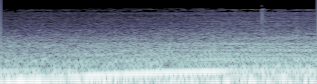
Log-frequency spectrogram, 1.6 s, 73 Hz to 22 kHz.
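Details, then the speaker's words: 2013 Nissan Altima CVT, after a fix for slipping, surging and whining: accelerating hard at 60 mph on the road, the engine note climbs smoothly with no whine or droning and the transmission pulls cleanly; normal CVT acceleration. "so this road is 60 miles an hour and as you can see no more winding noise even though i really hit it kind of hard uh and uh it's doing just fine"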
